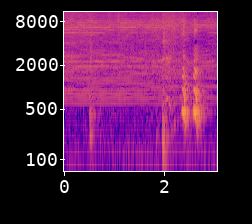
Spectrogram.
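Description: An electric razor shaving a person's calf gives a steady, faint buzzing hum, broken by a few short, louder scraping bursts that cluster toward the end.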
